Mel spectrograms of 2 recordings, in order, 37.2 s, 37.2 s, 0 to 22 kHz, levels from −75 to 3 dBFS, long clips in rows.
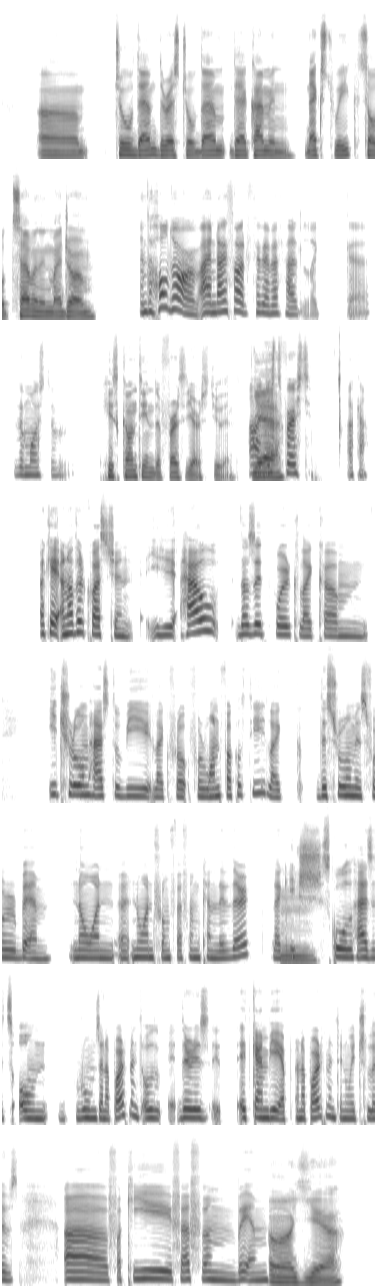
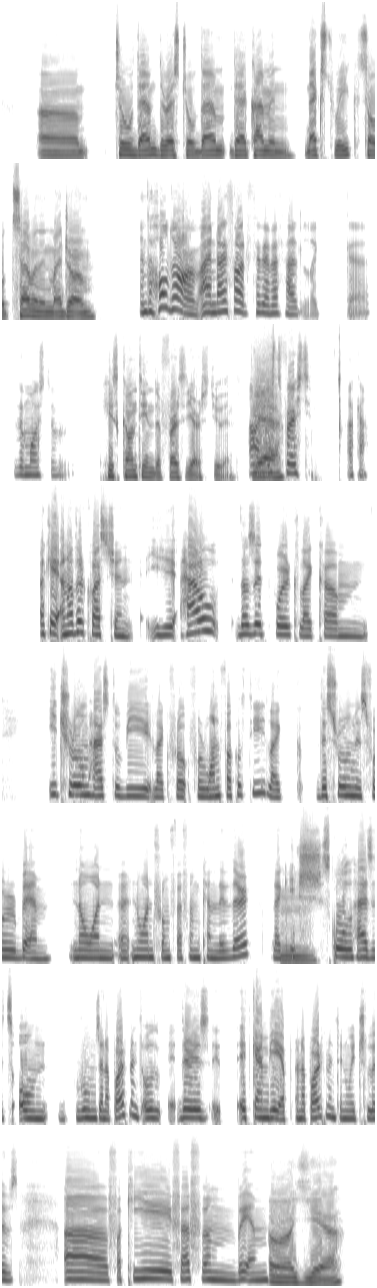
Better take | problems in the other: first | distortion; slight; 6% of the sound clipped

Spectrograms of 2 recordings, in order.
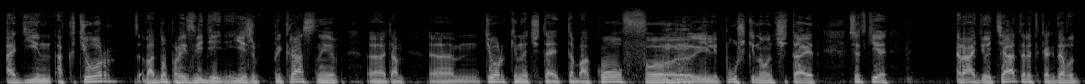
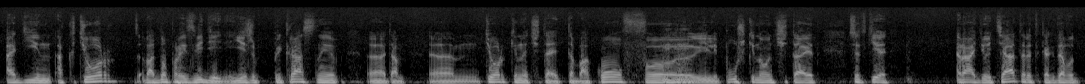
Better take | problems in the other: first | hiss; noticeable; throughout; 15 dB below the speech

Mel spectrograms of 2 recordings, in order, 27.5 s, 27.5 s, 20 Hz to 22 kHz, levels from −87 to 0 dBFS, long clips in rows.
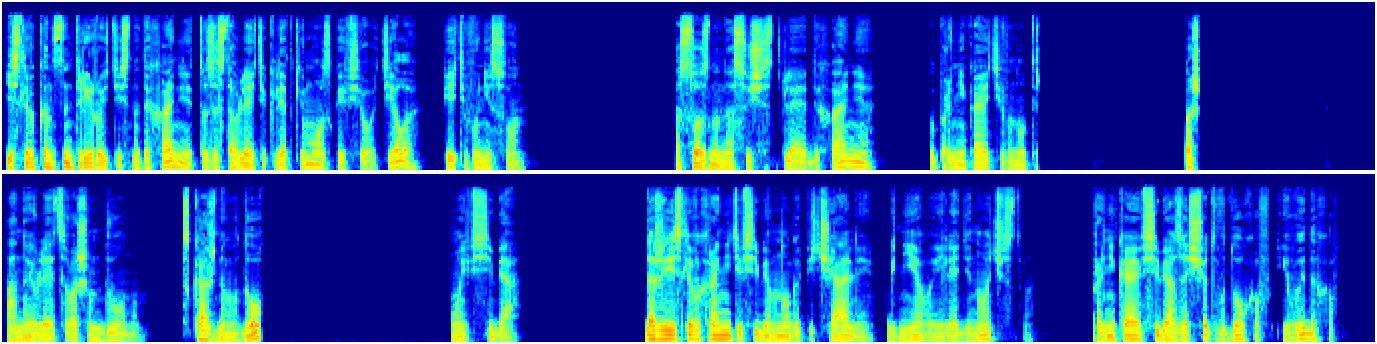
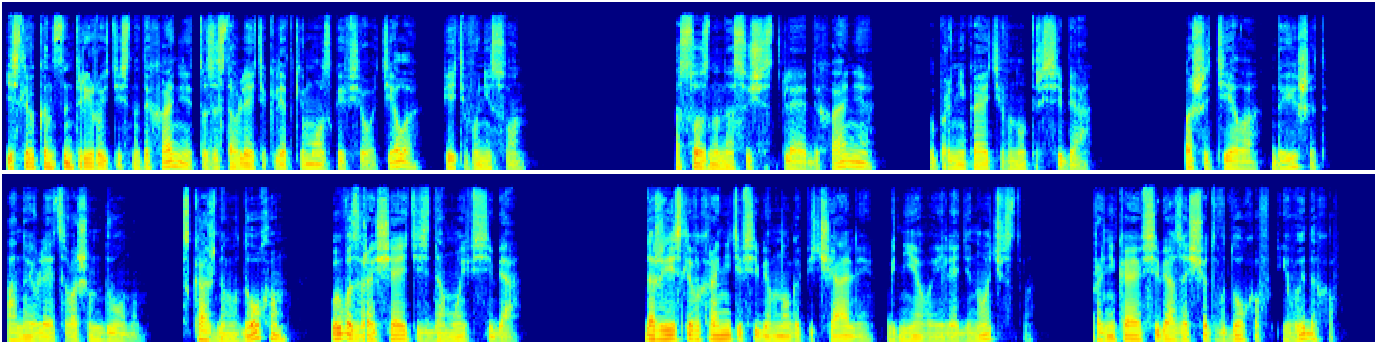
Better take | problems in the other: second | audio cutting out; at 10 s for 0.5 s, at 12 s for 1.5 s and at 16 s for 2 s

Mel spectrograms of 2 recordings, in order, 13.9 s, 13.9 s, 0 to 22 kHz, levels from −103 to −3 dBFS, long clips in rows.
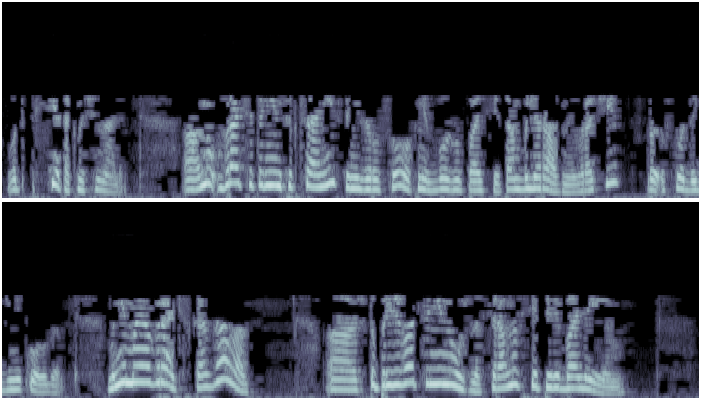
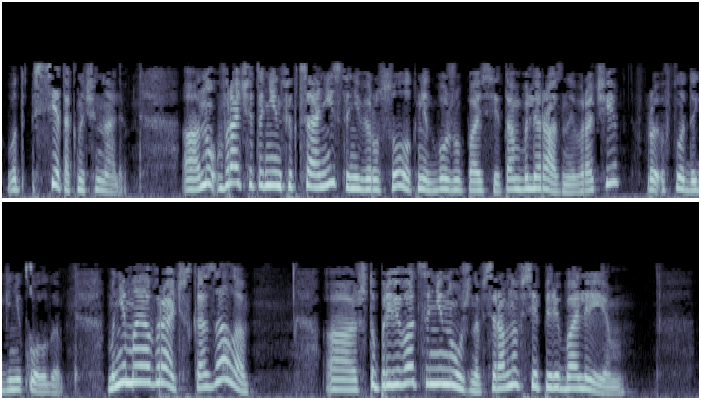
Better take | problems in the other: second | garbled, watery; badly; nothing above 3 kHz; slightly in the second

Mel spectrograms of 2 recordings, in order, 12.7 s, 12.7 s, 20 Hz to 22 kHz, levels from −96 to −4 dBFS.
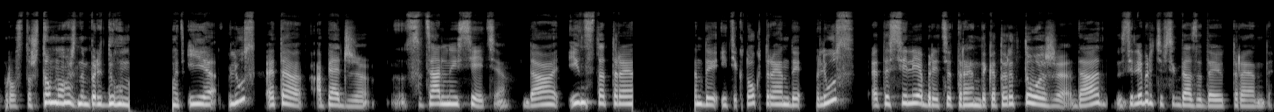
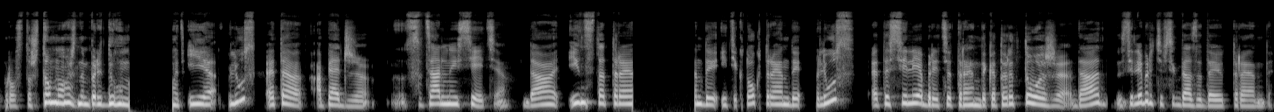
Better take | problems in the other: neither | audio freezing; at 1.5 s and at 6.5 s for 0.5 s; the same in both

